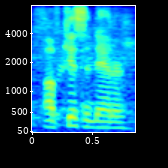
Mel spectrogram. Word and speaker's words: Gissendanner: Couldn't quite wrap up the right arm of Gissendanner. Hard G there, Bader.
